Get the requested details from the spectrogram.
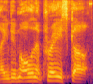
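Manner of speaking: put-on loud, high Australian accent. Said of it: "Was that an Australian accent?".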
